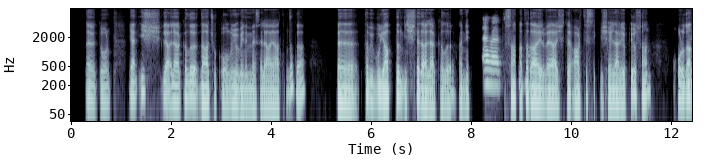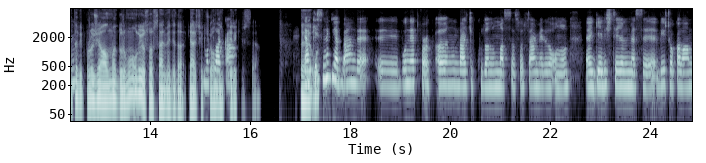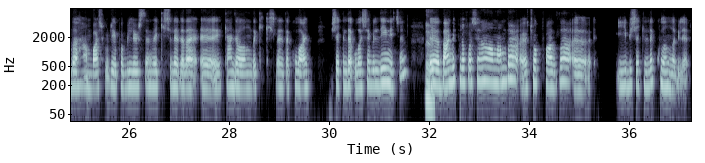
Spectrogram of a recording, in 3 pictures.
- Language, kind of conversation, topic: Turkish, podcast, Sence sosyal medyada bağ kurmak mı, yoksa yüz yüze konuşmak mı daha değerli?
- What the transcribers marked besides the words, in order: other background noise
